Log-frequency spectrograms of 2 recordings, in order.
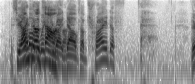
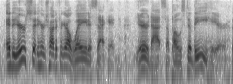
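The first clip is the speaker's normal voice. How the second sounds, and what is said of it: Imitates another person's voice. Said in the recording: “my cheesy Jack Nicholson impression ... It was pretty good ... No, it was horrible.”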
